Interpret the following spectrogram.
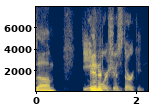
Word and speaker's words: Igor Shesterkin: I was trying to get the pronunciation down, and the way you say it is Igor Shesterkin.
